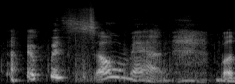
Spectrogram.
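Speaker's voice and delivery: laugh, then wail it in comic fury; exasperated mad. Real, not acted. Viewer mad about the gardener being killed, squealed exasperation.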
